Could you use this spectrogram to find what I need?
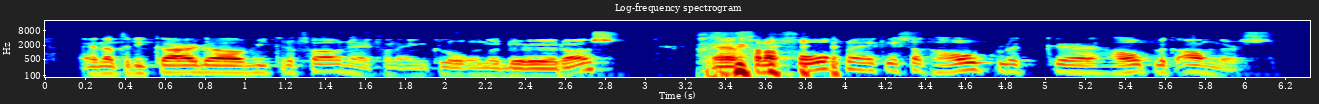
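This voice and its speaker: A man at a very fast pace, fairly high in pitch, with ordinary pitch variation and big swings in loudness. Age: 30s. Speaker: podcast co-host. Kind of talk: casual chat. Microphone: cheaper mic, quieter than co-host.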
